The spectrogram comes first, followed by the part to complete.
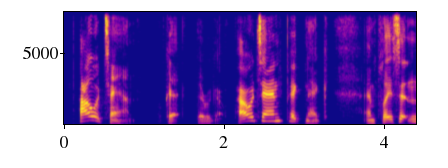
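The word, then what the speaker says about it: Powhatan: Powatan. Powatan. Okay, there we go. Powatan picnic and place it in the valley for you.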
